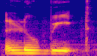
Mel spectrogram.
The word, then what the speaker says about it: любит: For instance, Любит is just a conjugated form of the verb Любить (to love, Любит, Любить). Even though there isn't quite vowel reduction here, there is still a clear pronunciation difference as you can hear, and it mainly comes down to shifting stress.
